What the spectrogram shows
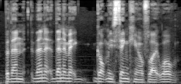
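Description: A man's voice: medium pitch, fairly even intonation, a little fast, darkish tone, faint music behind. A young man, telling a long story in casual podcast chat and swearing freely. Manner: rambling storytelling, heavy swearing. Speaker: podcast co-host.

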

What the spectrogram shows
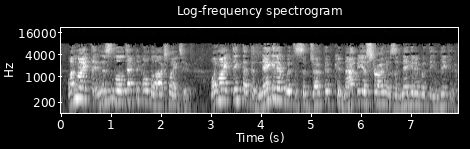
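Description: In a church classroom, an American man briskly teaches an adult Sunday school Bible lesson in a high-pitched voice. He walks through points one at a time, corrects himself, and chuckles over his slips. The sound is echoey with a distant mic and slight background noise.

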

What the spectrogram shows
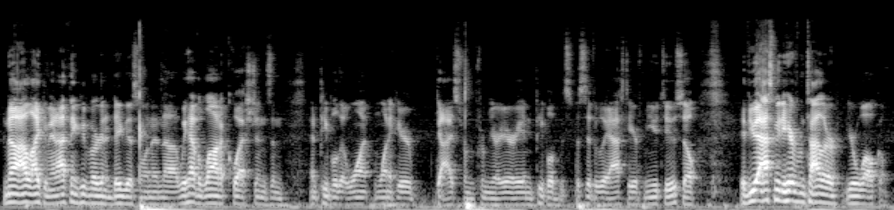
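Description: A man with a fairly low voice and a bright, crisp edge hosts a podcast. He chats casually and agreeably, with an informal, laid-back delivery. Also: steady tone, fast talker, slight background noise. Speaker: podcast host. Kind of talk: casual chat.

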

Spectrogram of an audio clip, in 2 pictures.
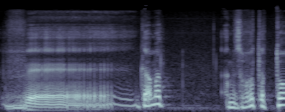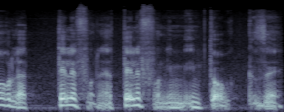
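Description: A man in his sixties, a guest actor and comedian, telling personal stories in a halting, emotional way with many repeats. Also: on the high side, huge pitch swings, gravelly, a little mellow, breathy edge. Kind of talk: personal interview storytelling.

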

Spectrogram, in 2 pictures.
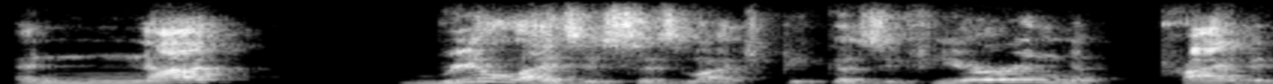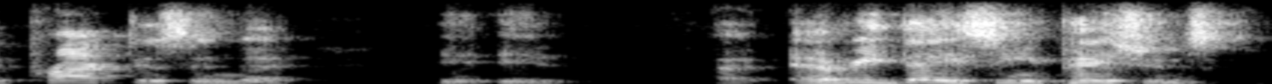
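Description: A middle-aged Cuban surgeon, appearing as a guest in a conversational interview, earnestly explains his views and often restarts his sentences. His voice sits high and sounds animated, a bit bright and a little slow. The room sound is echoey, dull and lo-fi.

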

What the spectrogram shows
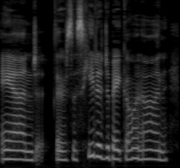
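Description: A woman's voice: mid-range voice, steady tone, a little slow, a little mellow. A woman podcast co-host casually retelling a classic story in a chatty, filler-heavy way.

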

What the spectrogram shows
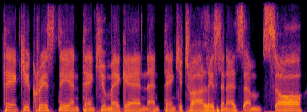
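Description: Earnest Ugandan man, smooth and dry. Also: mid-range voice, steady tone, fairly bright tone, no room sound, rough recording. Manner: earnest, halting, many fillers and restarts. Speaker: guest. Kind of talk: personal storytelling in an interview.

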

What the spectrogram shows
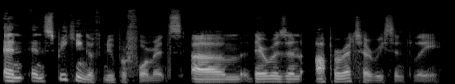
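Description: A man's voice: mid-range voice, lively intonation, normal speed, fairly bright tone, no echo. A man hosting a podcast interview, asking long, eager questions with many restarts. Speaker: podcast host.

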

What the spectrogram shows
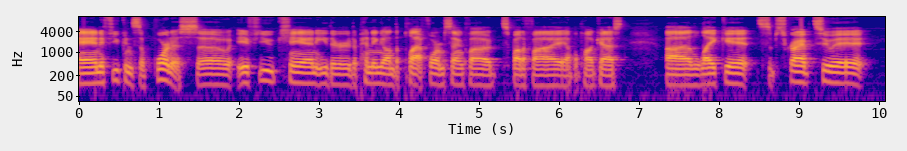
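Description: A young man with a fairly low voice wraps up a podcast episode in a loose, casual way. He rambles, circles back on himself and fills the gaps with "uh" and "like". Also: fairly even intonation, unhurried, clear, resonant tone. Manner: rambling with many fillers and restarts. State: dry throat. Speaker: podcast co-host.

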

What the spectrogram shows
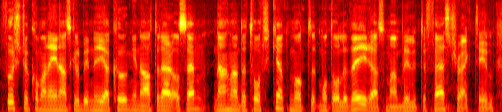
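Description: A man's voice: mid-range voice, clear, resonant tone, no echo. A man in casual podcast chat about fights, talking loosely and mixing English phrases into his speech.

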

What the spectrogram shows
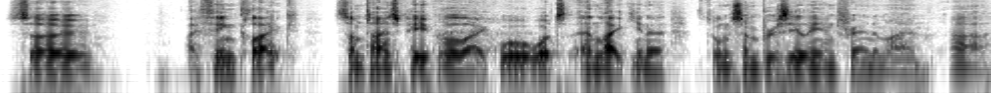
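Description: A man's voice: deep voice, steady tone, brisk, a bit bright, dry recording. A man chatting casually as a podcast co-host, in a rambling, thoughtful manner. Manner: rambling, thoughtful, peppered with like and you know. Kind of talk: casual conversation.

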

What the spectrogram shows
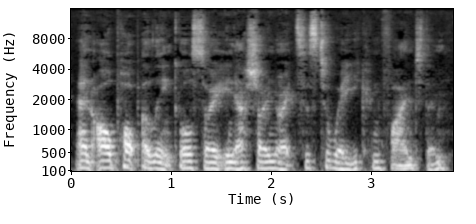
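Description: A woman's voice: sits low, steady tone, moderate pace, creaky, warm tone. A woman reading a scripted podcast outro as the host.

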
